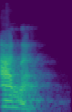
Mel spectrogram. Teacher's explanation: Ana walaupun ada huruf madnya yaitu alif, tetap dia selalu dibaca pendek. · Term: qasr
